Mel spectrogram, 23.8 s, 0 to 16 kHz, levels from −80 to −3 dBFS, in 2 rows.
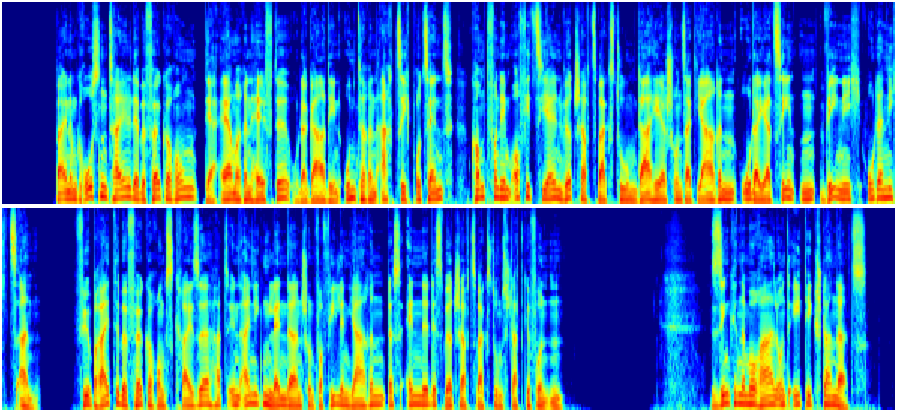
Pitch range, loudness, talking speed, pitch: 95-130 Hz, -18 LUFS, 125 wpm, 120 Hz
